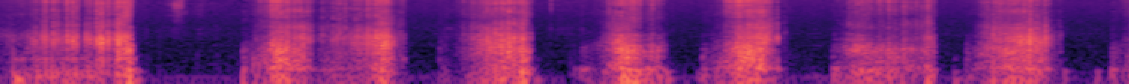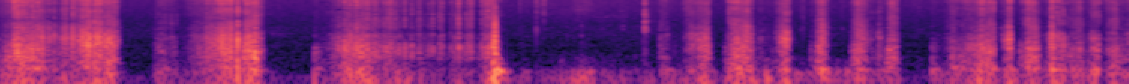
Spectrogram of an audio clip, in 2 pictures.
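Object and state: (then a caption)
Pen scratching a foam microphone windscreen. A pen tip scratches and writes across a black foam windscreen on a microphone, making close, muffled, low-heavy scraping strokes. Slower separate bursts fill the first ten seconds, then the strokes turn faster, shorter and rapid.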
